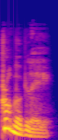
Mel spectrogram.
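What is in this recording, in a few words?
"probably", British English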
